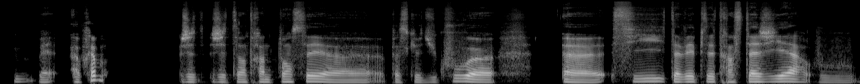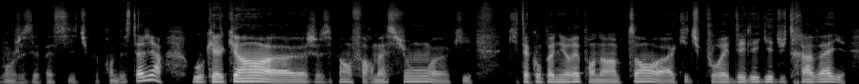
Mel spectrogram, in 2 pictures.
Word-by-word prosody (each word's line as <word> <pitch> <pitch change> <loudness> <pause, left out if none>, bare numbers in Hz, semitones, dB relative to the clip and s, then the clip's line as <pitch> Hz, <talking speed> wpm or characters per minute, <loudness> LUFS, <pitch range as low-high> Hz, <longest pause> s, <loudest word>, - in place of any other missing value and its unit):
Mmh 130 - -12 0.2
beh, 110 -1 -6 0.2
après - - +2
m - - -6 0.8
j'ét 115 -1 +1
j'étais 115 -1 0
en 110 - -1
train 120 +2 -3
de 115 - -10
penser, 125 +4 -1
heu, 105 -5 0 0.2
parce - - -4
que 110 - -8
du 105 +1 -7
coup, 140 +4 0
heu 110 -2 +5 0.7
heu, 105 -3 +3
si 140 +1 -2
tu - - 0
avais 125 +1 +2
peut-être 125 -1 -3
un - - -1
stagiaire 125 +1 +3
ou - - -14 0.4
bon 95 -2 -13
je 90 - -7
sais 90 +2 -13
pas - - -15
si - - -10
tu - - -5
peux - - -29
prendre 95 - -14
des 95 - -14
stagiaires, 185 - +2 0.3
ou 115 0 -2
quelqu'un, 140 +4 +7
heu, 105 -1 +3
je 105 +1 -3
sais 105 0 -9
pas 120 - -9
en 115 - -4
formation, 110 +5 -3
heu, 95 0 -8
qui 100 0 -14 0.3
qui - - -12
t'accompagnerait 110 +3 0
pendant 100 -5 -3
un 100 - 0
temps, 130 +5 0
heu, - - 0
à 95 - -3
qui 115 - -12
tu - - -1
pourrais 105 -1 -3
déléguer 110 +3 -3
du 105 -1 -7
travail, 115 -1 0
110 Hz, 200 wpm, -25 LUFS, 105-125 Hz, 0.8 s, quelqu'un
